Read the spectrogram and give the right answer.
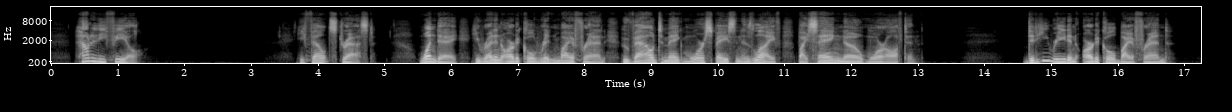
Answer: Yes, he read an article by a friend.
